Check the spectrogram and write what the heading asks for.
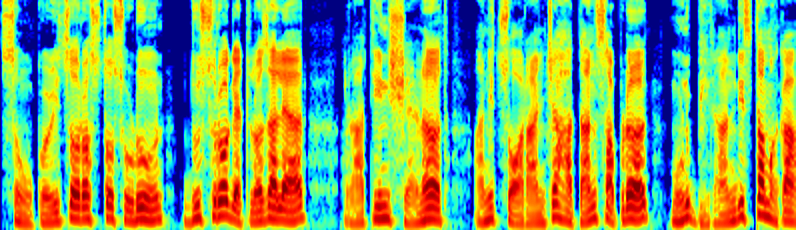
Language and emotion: Goan Konkani, fearful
